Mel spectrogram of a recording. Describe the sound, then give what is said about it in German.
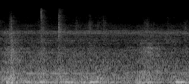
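A tram rumbles steadily past on a Friday night, a continuous low mechanical drone with faint rail hiss, heard through an open window with no one speaking. “Hey, Straßenbahn, U-Boot.”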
